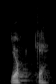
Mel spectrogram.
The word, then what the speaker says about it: Jokke: That's why I pronounced your name Jokke, because like that's the Finnish pronunciation of your name. I don't know if that's your name or username, but that's a lot how us Finns pronounce that double K in the middle of your name, which is like you have the pause Jokke.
